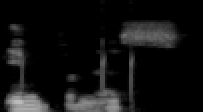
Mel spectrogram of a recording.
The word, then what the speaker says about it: infamous: Well, that's how it's spelled, but it's not how it's pronounced. It's pronounced infamous.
